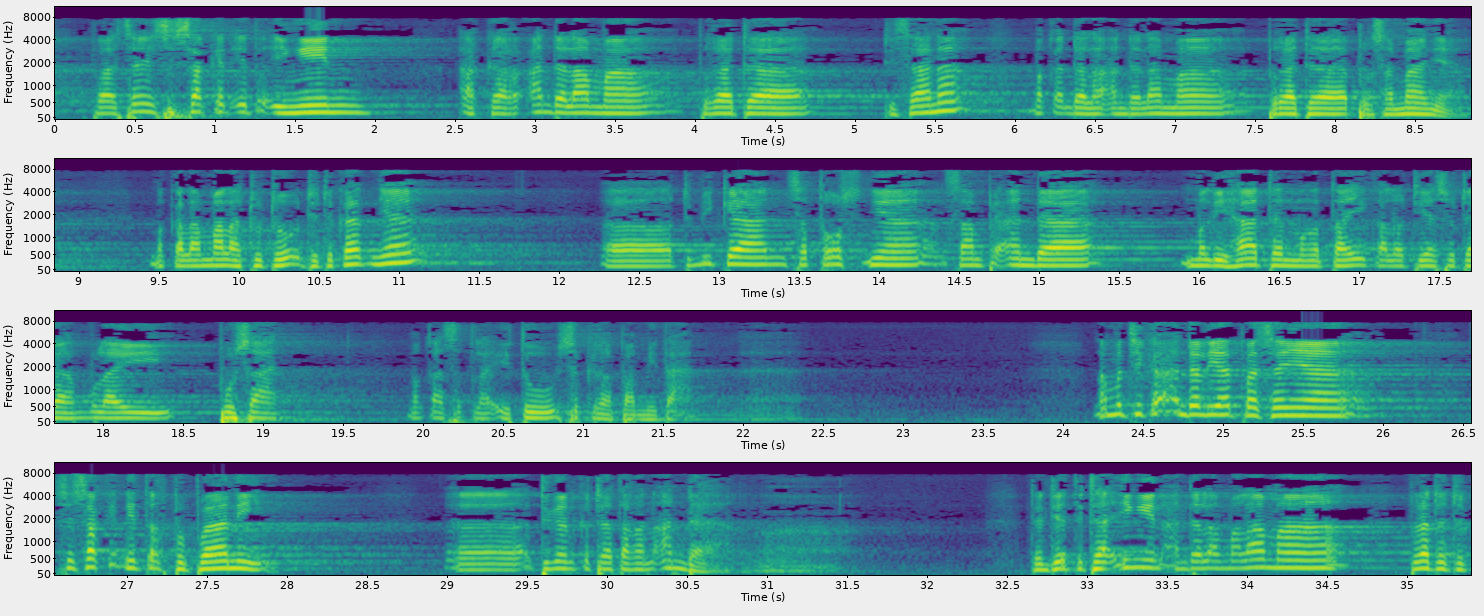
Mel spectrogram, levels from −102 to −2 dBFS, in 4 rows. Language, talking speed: Indonesian, 100 wpm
